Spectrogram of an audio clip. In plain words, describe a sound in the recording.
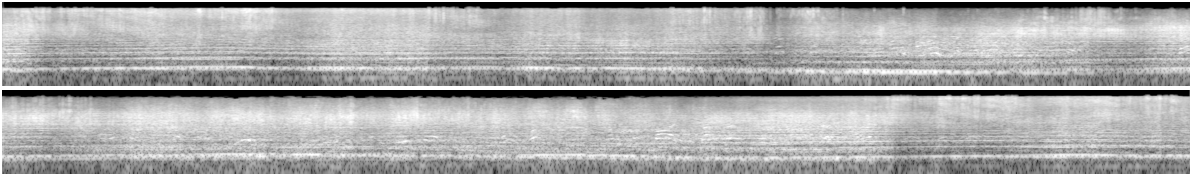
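Car engines rise and fall in pitch as the cars pass by.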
